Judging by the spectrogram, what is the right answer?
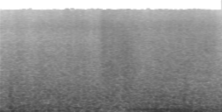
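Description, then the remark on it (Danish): Rough sea waves crash and churn under a steady roar of wind in a storm at sea near the coast of England, a dense, continuous wash of noise with a gust swelling midway, loud, no voices. “Sikke et stormvejr.”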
